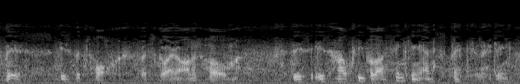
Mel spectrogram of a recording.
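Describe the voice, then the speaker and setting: A man's voice: on the low side, huge pitch swings, moderate pace, creaky, full character voice. An actor playing a blunt, suspicious, irascible eighteenth-century American statesman in a radio drama, with a formal, emphatic manner. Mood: intense. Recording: noisy, muffled old radio broadcast recording.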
